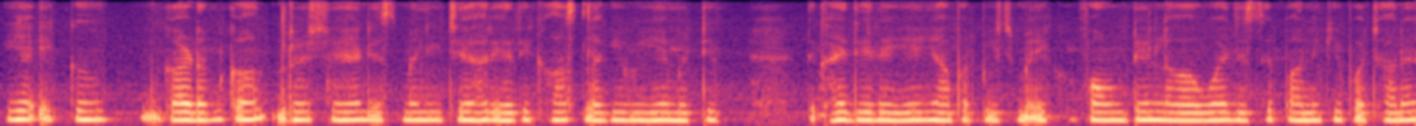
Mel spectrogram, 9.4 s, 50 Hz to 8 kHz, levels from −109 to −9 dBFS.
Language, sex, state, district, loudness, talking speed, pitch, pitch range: Hindi, female, Bihar, Vaishali, -18 LUFS, 195 wpm, 195 Hz, 190-200 Hz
